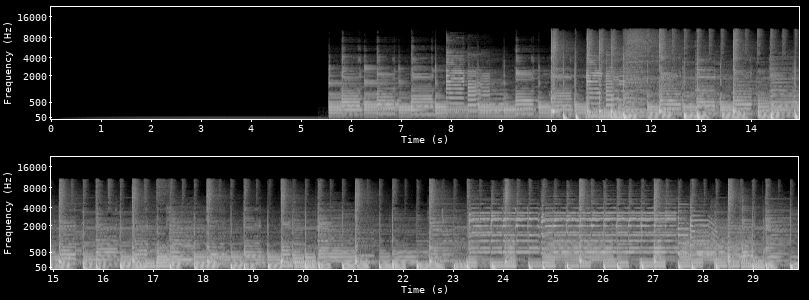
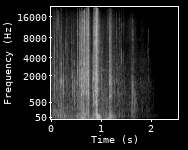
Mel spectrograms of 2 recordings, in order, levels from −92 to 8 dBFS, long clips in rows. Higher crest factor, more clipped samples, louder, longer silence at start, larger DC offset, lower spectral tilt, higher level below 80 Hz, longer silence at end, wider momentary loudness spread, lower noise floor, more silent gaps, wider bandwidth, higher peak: about the same, 18 dB vs 22 dB; second, under 0.1% vs 0.1%; second, -23 LUFS vs -14 LUFS; first, 5.55 s vs 0.15 s; neither; first, -5 dB/octave vs 0 dB/octave; first, -30 dBFS vs -38 dBFS; second, 0 s vs 1.35 s; second, 7 LU vs 25 LU; first, under -90 dBFS vs -62 dBFS; neither; second, 11 kHz vs over 20 kHz; second, -4 dBFS vs 0 dBFS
